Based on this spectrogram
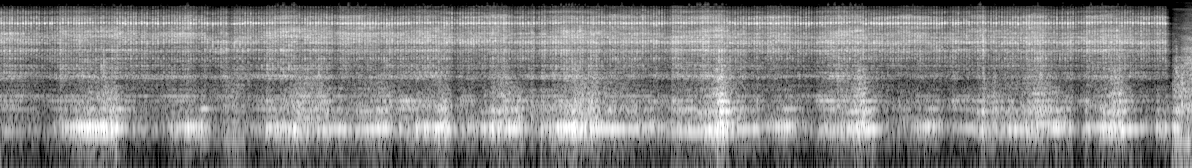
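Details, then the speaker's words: Wood lathe turning a tray blank, humming with rhythmic scraping chatter about three to four times a second as the tool meets the uneven top; vibration from the uneven workpiece surface. "can hear that vibration [Music] and from uneven top"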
